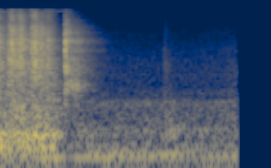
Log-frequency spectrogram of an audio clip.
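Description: Six stepper motors of a Rubik's cube-solving robot turning the cube faces in a rapid burst of clatter lasting about a second, ending sharply about half a second in. The sound then cuts off completely near the end.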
